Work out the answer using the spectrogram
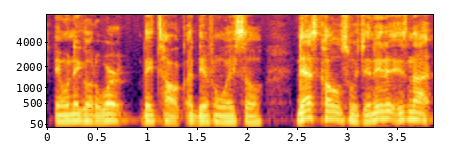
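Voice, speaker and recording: Very mellow, dark-voiced Southern man chatting. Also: on the low side, fast talker. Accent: Southern US, South Carolina. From South Carolina. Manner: slangy, colloquial grammar. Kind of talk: casual chat.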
